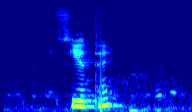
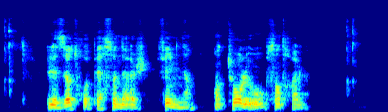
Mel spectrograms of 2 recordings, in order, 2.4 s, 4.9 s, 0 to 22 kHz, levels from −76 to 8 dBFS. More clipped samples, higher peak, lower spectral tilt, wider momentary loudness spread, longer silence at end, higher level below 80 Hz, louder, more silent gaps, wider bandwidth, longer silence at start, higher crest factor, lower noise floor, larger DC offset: neither; second, -14 dBFS vs -4 dBFS; about the same, -6 dB/octave vs -5.5 dB/octave; first, 25 LU vs 16 LU; second, 0.2 s vs 0.5 s; first, -52 dBFS vs -68 dBFS; second, -28 LUFS vs -22 LUFS; neither; first, 16.5 kHz vs 11.5 kHz; first, 0.75 s vs 0.1 s; about the same, 20 dB vs 20 dB; first, -59 dBFS vs -49 dBFS; neither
